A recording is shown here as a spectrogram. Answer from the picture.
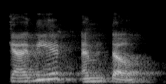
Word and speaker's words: caveat emptor: The word is given as CAVEATEMPTOR. अब इसको pronounce कैसे करना है, ध्यान से सुनना है। कैविएट, कैविएट, एम्प्टोर, कैविएट, एम्प्टोर, caveat, emptor. The P is silent, right?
